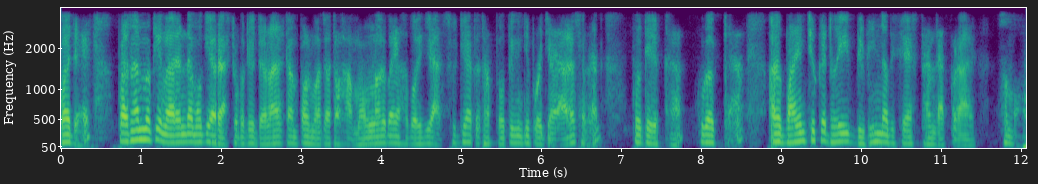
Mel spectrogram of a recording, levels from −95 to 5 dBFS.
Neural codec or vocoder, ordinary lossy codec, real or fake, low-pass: codec, 44.1 kHz, 2.6 kbps, DAC; none; fake; 3.6 kHz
